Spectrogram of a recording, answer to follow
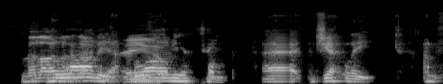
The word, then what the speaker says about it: Melania: Channing Tatum, the actor, is it Melania Trump or Melanie Trump? How do you pronounce it? Melania.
